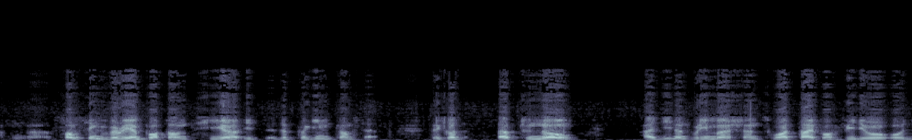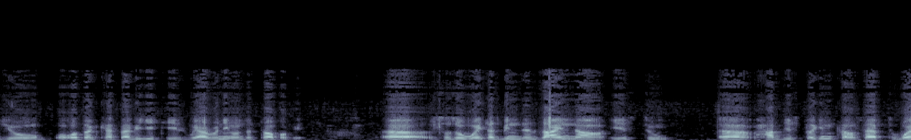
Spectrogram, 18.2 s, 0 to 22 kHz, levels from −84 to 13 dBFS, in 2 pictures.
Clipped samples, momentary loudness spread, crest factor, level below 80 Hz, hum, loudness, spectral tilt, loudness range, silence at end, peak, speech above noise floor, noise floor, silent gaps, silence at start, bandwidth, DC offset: under 0.1%; 15 LU; 22 dB; -60 dBFS; none; -21 LUFS; -4.5 dB/octave; 4 LU; 0 s; 0 dBFS; 42 dB; -62 dBFS; none; 0.15 s; 11.5 kHz; under 0.1%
